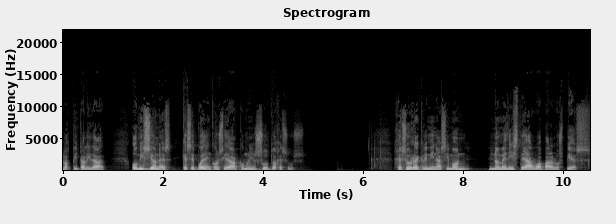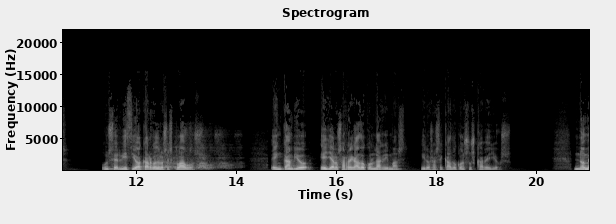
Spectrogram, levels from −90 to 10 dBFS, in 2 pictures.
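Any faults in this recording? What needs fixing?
From 12.28 to 14.19 s the speech comes back at a steady interval of roughly 0.4 s, peaking about 18 dB below the direct speech: feedback echo between two devices. A second device in the room plays this call aloud, the microphone picks it up again, and no echo canceller removes it. Unlike room reverberation, which smears into a continuous tail, these are distinct repeats. Muting one device's speaker or microphone prevents it.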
